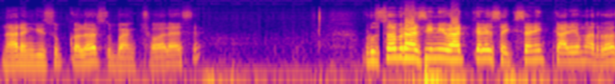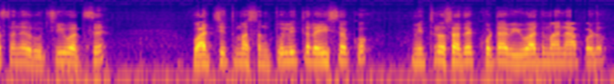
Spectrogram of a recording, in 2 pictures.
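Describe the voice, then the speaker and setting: A man's voice: fairly high pitch, normal speed, fairly bright tone, smooth, no echo. A man hosting an astrology show, reading daily horoscopes and answering callers with confident reassurance. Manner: confident, reassuring, addresses viewers as sir. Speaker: astrologer host. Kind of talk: horoscope forecast and call-in advice.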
